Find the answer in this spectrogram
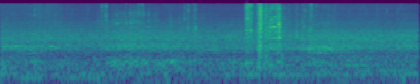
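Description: Steady hum of road traffic. About two and a half seconds in comes a short, loud clatter as a manual wheelchair tips over with its rider onto the asphalt.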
